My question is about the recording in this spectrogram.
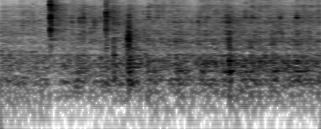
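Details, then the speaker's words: Wilier GranTurismo road bike, Campagnolo drivetrain, after strip-down service: light, rhythmic ticking about twice a second as the chain turns, shifting struggling; rear derailleur cable tension too low, quiet once pushed up. "It needs a tiny bit more, you can just hear that struggling. Push it up, it goes quiet. That means you need more cable tension basically."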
